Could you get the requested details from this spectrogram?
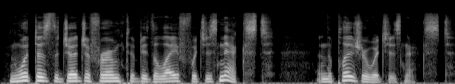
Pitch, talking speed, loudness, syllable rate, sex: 140 Hz, 250 wpm, -18 LUFS, 5.8 syllables/s, male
